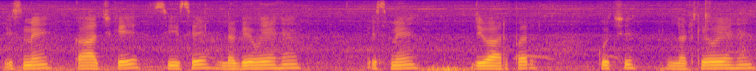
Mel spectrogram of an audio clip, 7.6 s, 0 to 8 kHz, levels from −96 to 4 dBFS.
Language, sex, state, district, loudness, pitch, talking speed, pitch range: Hindi, male, Rajasthan, Jaipur, -18 LUFS, 130 Hz, 110 wpm, 120-140 Hz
